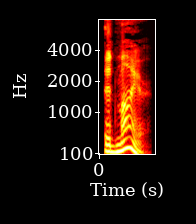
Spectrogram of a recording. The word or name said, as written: admire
